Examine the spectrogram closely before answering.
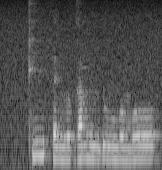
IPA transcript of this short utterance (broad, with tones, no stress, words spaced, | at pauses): kʼiː˦ hɛ˨nlʊ˨ɡa˦ mĩ˨ŋɗuː˨ wo˨moː˦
